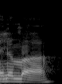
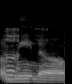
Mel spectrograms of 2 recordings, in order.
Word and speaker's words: Anima: Anima, not Amino. And actually, it would be Anima because there's an accent on the A.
